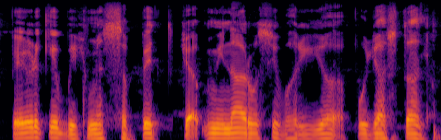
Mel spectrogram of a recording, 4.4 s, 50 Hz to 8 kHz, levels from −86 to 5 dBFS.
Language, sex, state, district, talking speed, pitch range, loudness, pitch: Hindi, male, Uttar Pradesh, Ghazipur, 175 wpm, 95-105 Hz, -23 LUFS, 95 Hz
